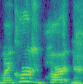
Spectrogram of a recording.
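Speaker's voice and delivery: put-on Irish accent.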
